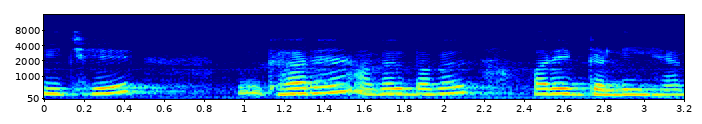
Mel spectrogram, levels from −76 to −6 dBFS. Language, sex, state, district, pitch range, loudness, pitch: Hindi, female, Bihar, Begusarai, 225-265 Hz, -31 LUFS, 235 Hz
